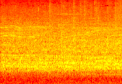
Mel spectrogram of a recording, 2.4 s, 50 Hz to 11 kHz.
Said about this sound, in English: Crowd getting loud here at Oracle. Two runs in for the crew. A 4-2 Giants lead.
